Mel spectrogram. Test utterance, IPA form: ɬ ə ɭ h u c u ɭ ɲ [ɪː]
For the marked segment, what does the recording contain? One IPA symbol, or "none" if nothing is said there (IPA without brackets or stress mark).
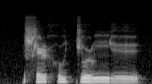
ɪː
